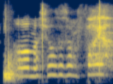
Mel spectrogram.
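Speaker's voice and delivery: loud, high burst after exertion; real post-set outburst; pained exclamation. Real, not acted. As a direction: cry out from the muscle burn. Shoulders burning after the set.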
